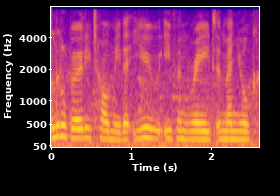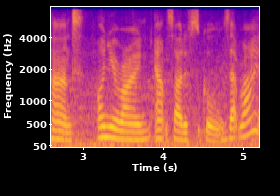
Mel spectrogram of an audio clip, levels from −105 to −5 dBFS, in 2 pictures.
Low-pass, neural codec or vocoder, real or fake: 7.2 kHz; none; real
